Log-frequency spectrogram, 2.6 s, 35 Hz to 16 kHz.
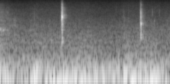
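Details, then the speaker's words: myTouchSmart Simple Set 2-outlet plug-in digital timer switching on at its set time: two crisp relay clicks with no change in power draw, indicating a normal latching relay. "you can hear a relay clicking in there but you actually don't see the power consumption change at all so that means this has a uh that means it should have a latching relay inside of it"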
